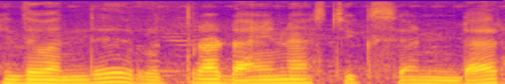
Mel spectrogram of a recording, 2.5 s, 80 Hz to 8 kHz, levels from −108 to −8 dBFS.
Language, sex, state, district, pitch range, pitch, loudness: Tamil, male, Tamil Nadu, Kanyakumari, 115-130 Hz, 125 Hz, -16 LUFS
